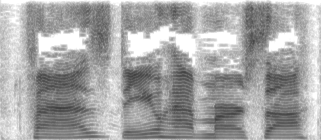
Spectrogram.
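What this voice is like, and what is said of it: Imitates another person's voice. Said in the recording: “That's a great impression of him ... Oh, that's perfect.”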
